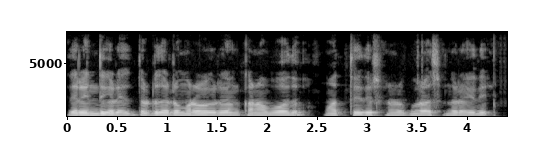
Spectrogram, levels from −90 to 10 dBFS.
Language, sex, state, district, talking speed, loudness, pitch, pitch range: Kannada, male, Karnataka, Koppal, 175 wpm, -15 LUFS, 130 Hz, 130-135 Hz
